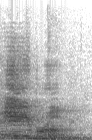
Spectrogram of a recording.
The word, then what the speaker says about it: Abram: he has a cane his name rhymes with flay blam it's abram that doesn't quite rhyme but anyways god promises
